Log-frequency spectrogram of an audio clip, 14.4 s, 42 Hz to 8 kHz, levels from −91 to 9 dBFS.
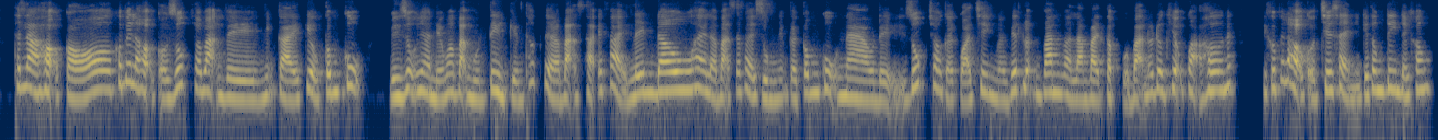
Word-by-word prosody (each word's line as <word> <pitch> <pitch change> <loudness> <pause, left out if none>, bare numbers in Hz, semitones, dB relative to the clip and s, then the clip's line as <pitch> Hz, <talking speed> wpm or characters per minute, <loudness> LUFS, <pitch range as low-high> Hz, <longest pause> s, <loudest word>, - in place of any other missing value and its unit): Thế 310 - +1
là 310 -4 +5
họ 255 0 +5
có 230 +7 +5
có 345 - 0
biết 370 - -1
là 305 - +2
họ 250 -3 +1
có 200 - -2
giúp 310 +10 0
cho 275 - -2
bạn 260 -5 +1
về 200 -2 -1
những 225 +5 -7
cái, 190 0 +3
kiểu, 270 - +2
công 250 +1 0
cụ, 325 -2 -1 0.3
ví 215 +1 +2
dụ 285 +5 +1
như 270 - +1
là 245 - 0
nếu 200 -3 -1
mà 255 - 0
bạn 235 -3 0
muốn 195 -2 -4
tìm 255 +1 +1
kiến 195 -3 -7
thức 370 - -10
thì - - -1
là 195 - +1
bạn 215 +2 +1
sẽ - - -1 0.2
phải - - +1
lên 245 +4 +1
đâu, 270 +1 +6
hay 290 -2 +1
là 215 -5 -1
bạn 210 0 -2
sẽ 265 - -4
phải 255 -4 -2
dùng 200 -3 -4
những 205 +3 -10
cái 205 -2 -3
công 250 +5 -2
cụ 270 -2 -3
nào 210 -3 0
để 185 -2 -6
giúp 315 +3 -1
cho 305 -3 -3
cái 195 -7 -5
quá 190 - -2
trình 240 +2 -5
mà 195 -2 -6
viết 270 +2 +1
luận 280 -5 -2
văn 255 0 +2
và 225 -2 -3
làm 195 -1 -1
bài 200 -1 +3
tập 210 0 -2
của - - -8
bạn 205 +3 +1
nó 245 - -3
được 270 -1 0
hiệu 285 0 +1
quả 260 -3 0
hơn 275 +1 +2
ấy, 330 - -11 0.3
thì - - -8
không 295 +3 -3
biết 390 - -5
là 415 - +3
họ - - +6
có - - -3
chia 275 -1 0
sẻ - - -1
những - - -7
cái 230 - -1
thông 275 0 +2
tin 285 -2 0
đấy 225 -3 -2
không? 275 +4 -2
250 Hz, 345 wpm, -20 LUFS, 205-275 Hz, 0.3 s, đâu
